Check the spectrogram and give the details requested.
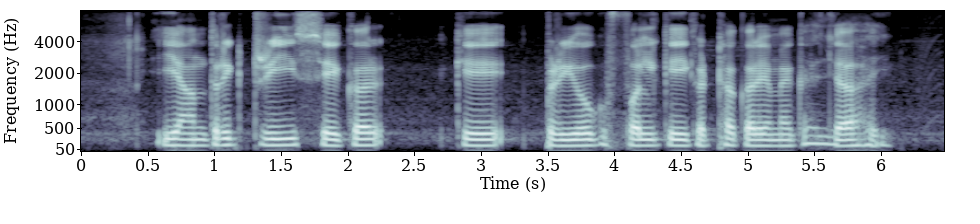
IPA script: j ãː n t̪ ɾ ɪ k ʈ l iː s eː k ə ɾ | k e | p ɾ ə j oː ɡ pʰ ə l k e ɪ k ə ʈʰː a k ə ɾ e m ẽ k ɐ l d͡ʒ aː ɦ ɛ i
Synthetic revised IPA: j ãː n t̪ ɾ ɪ k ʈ ɾ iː s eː k ə ɾ | k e | p ɾ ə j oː ɡ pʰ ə l k e ɪ k ə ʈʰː a k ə ɾ e m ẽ k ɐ l d͡ʒ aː ɦ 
